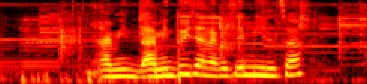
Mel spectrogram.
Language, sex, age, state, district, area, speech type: Nepali, female, 18-30, West Bengal, Kalimpong, rural, spontaneous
